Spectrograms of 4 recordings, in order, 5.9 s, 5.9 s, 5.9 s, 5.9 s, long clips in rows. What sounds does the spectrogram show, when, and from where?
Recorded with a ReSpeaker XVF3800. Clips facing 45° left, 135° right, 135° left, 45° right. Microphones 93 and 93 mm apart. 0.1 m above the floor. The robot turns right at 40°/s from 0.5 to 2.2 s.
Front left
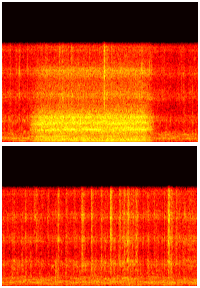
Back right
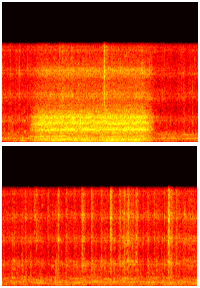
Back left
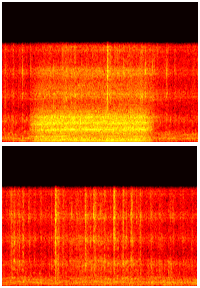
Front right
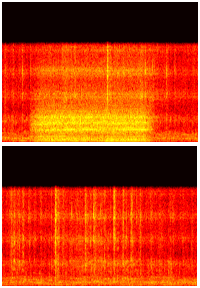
Only background noise.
